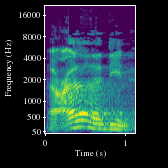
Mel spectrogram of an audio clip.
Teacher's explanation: sempitkan halkum kita yang tengah. Untuk huruf ain, makhraj dia di tengah halkum. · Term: wasatil halqa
